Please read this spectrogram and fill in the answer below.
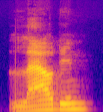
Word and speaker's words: Loudon: Loudon. Oh, that's how you say it. Everyone gets it wrong.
